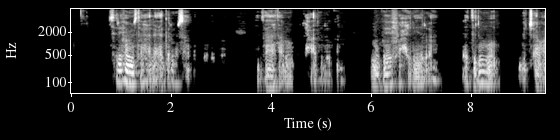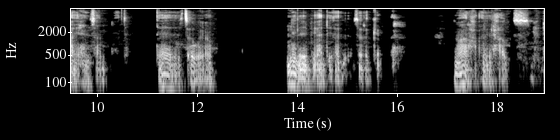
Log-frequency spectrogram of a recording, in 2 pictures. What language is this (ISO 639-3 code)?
tir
